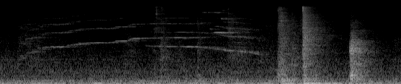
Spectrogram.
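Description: A drawn-out squeak that rises in pitch over about two seconds, overlapped by a second squeak falling in pitch, then two knocks about half a second apart near the end.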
